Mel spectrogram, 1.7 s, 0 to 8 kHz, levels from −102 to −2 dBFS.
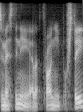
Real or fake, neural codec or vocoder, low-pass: fake; codec, 16 kHz, about 1 kbps, DyCAST, with the encoder's durations; 7.2 kHz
